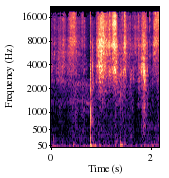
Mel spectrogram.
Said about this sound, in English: Shuffling the cards a bit.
